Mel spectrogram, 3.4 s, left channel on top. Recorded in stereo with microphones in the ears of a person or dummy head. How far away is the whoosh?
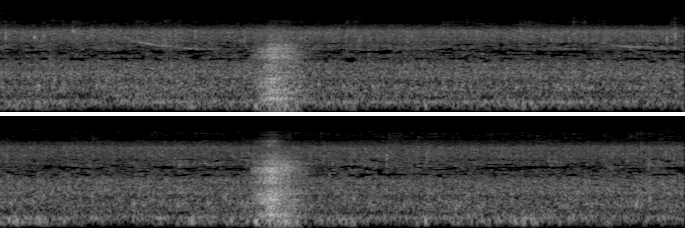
About 1.5 m.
